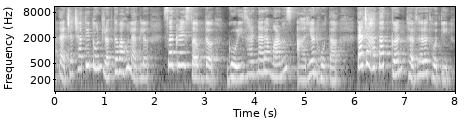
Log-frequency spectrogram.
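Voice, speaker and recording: Woman narrating a thriller story, expressive, echoey room. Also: sits high. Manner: expressive and dramatic.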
